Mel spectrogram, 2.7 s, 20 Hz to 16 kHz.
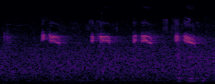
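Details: Song thrush recorded on 20 April 2016, singing four short phrases of repeated whistled notes around the upper-middle range, each phrase a brief doubled or tripled motif, separated by short pauses against a quiet background.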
